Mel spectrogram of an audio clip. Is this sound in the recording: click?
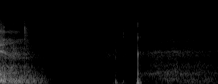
yes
